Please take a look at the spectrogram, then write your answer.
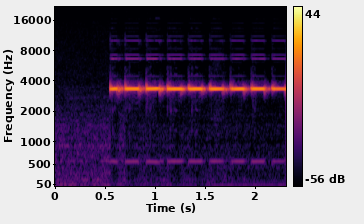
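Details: RV trailer smoke detector with an eroded test-button contact, triggered by burning paper: loud high beep pulsing about four times a second; detector alarms normally.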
